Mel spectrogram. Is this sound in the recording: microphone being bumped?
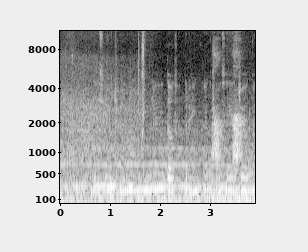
no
